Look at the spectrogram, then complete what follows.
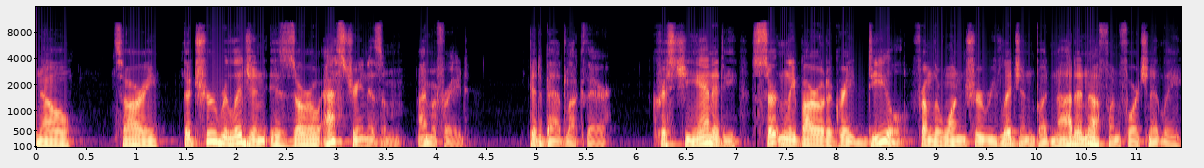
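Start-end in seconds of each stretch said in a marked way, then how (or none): none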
